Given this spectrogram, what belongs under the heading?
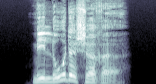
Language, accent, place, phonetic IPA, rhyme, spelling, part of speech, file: German, Germany, Berlin, [meˈloːdɪʃəʁə], -oːdɪʃəʁə, melodischere, adjective, De-melodischere.ogg
- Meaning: inflection of melodisch: 1. strong/mixed nominative/accusative feminine singular comparative degree 2. strong nominative/accusative plural comparative degree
